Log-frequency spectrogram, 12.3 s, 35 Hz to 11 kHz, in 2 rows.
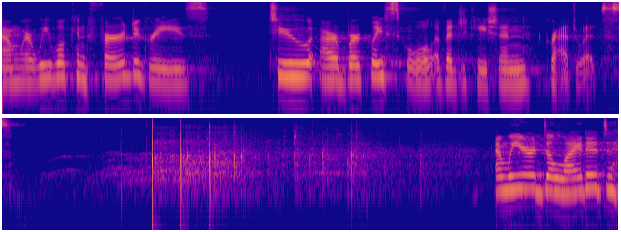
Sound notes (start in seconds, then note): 7.0 audience applauds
